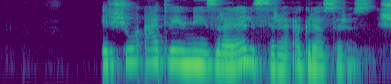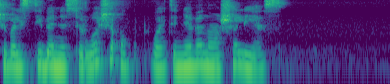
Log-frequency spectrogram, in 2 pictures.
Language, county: Lithuanian, Klaipėda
